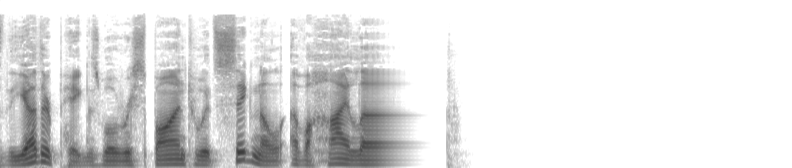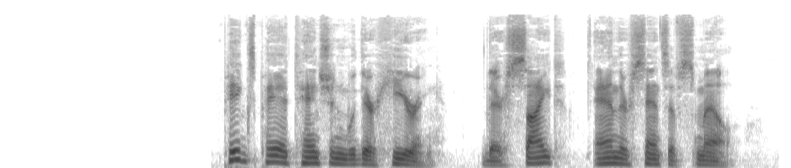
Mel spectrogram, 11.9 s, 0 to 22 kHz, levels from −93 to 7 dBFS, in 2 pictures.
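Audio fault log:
2.75–3.37 s, long network dropout: the sound breaks off and is continued by a synthetic buzz- or hiss-like fill that decays over roughly 0.6 s, ending in about 220 ms of silence before normal audio resumes at 3.37 s with about 600 ms of material absent. The likely cause is a stall in packet delivery: the receiver extended the last sound to cover the gap, ran out of plausible fill, and muted until fresh audio arrived, skipping what was lost.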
